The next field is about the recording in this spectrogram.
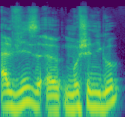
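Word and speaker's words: Alvise Mocenigo: toujours des remarques parce que je massacre les prononciations et là vraiment donc c'est Alvise Mochenigo. Alvis Mosenigo, c'est presque ça.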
